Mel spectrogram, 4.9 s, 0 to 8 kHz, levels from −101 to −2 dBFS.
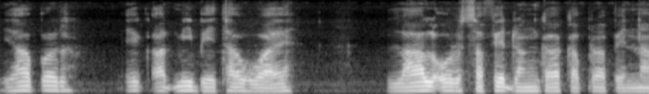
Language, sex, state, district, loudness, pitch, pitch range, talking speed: Hindi, male, Meghalaya, West Garo Hills, -19 LUFS, 120 Hz, 115-130 Hz, 170 wpm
